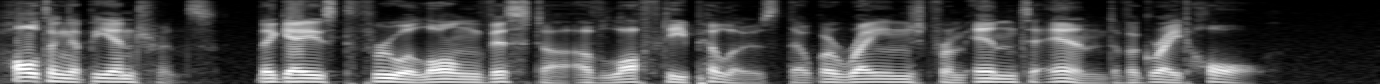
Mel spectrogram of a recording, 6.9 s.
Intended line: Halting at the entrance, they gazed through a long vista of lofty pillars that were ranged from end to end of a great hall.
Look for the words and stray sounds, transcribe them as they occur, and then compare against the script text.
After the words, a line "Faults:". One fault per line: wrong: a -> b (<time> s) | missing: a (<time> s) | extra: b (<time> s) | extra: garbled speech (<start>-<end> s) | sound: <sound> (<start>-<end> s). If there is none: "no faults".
Halting at the entrance, they gazed through a long vista of lofty pillars that were ranged from end to end of a great hall.
Faults:
no faults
